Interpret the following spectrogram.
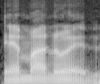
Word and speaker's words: Emmanuel: They pronounce my name the Spanish way, Emmanuel.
